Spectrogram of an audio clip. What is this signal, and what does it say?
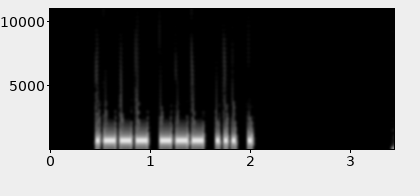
Morse code, heard as a keyed tone, about 30 wpm, 700 Hz. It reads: JOSE
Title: USA Common Names - Max 4 Letters - 30wpm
